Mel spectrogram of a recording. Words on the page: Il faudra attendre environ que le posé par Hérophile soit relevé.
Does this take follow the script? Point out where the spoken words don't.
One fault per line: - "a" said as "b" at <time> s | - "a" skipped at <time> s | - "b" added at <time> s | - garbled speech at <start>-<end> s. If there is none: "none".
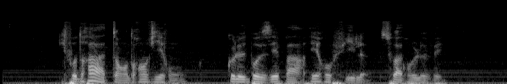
none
